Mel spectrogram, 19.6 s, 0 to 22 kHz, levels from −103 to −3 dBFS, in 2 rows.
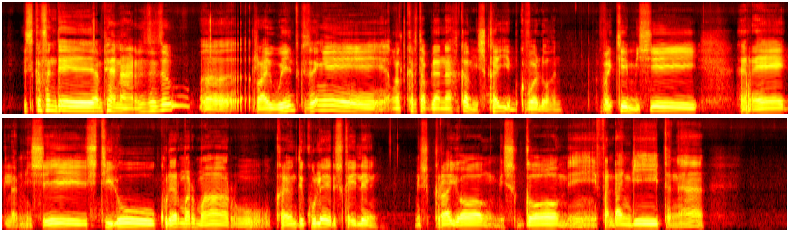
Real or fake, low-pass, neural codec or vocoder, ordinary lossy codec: fake; none; vocoder, 44.1 kHz, 128 mel bands, Pupu-Vocoder; none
